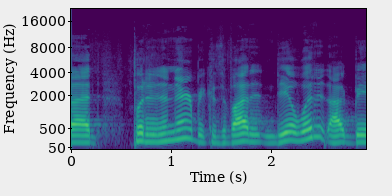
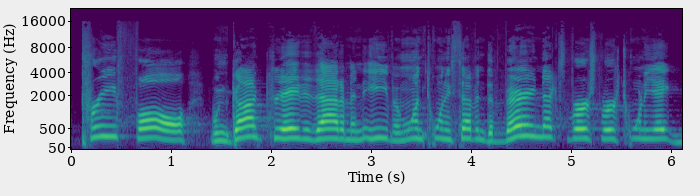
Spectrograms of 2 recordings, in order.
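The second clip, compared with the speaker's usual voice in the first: higher-pitched, emphatic pulpit delivery; impassioned preaching; 5 semitones higher, 3 dB louder than usual. Real, not acted. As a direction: preach it with rising urgency.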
